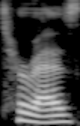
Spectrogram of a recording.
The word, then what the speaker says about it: Thérèse: it I said it perfect all my names terz no one can pronounce any of them I literally called an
